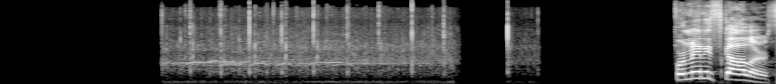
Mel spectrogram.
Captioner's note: applause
